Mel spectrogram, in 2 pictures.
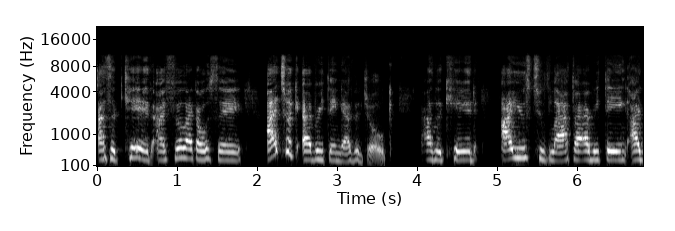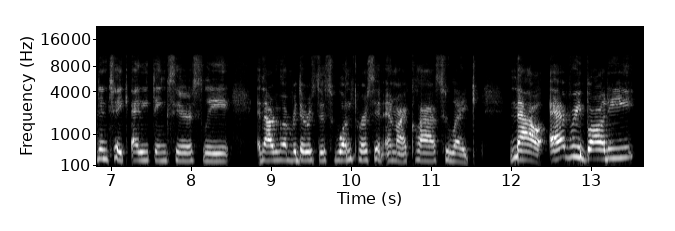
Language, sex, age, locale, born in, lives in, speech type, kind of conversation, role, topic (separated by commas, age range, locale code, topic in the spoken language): English, female, 20-24, en-US, United States, United States, conversation, podcast, guest, How have your childhood experiences shaped the person you are today?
